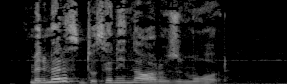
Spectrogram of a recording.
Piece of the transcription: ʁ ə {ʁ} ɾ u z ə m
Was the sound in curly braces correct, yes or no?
no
